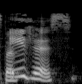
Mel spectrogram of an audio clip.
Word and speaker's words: Aegis: Okay, I say Aegis because that's how they say it in Xenoblade Chronicles 2. A-E-G-I-S.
